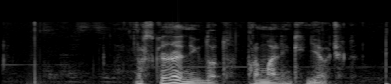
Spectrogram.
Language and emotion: Russian, neutral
